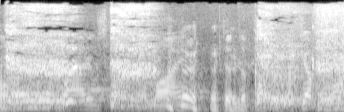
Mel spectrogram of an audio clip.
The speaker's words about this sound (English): we haven't had grandma coughing in a long time.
